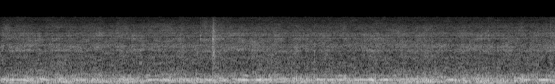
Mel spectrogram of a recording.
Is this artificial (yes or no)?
yes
